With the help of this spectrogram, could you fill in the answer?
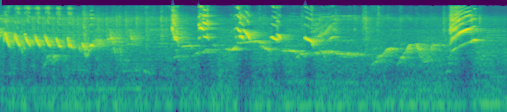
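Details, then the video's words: An over-agitated greater green leafbird sings a rapid descending series of sharp notes, then mixed buzzy chips, slurred whistles and rising sweeps, with a steady low hum in the background. "CIRI CUCAK IJO OVER EMOSI"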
